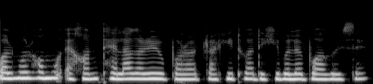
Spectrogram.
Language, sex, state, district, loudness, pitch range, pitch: Assamese, female, Assam, Kamrup Metropolitan, -13 LUFS, 240-260 Hz, 255 Hz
